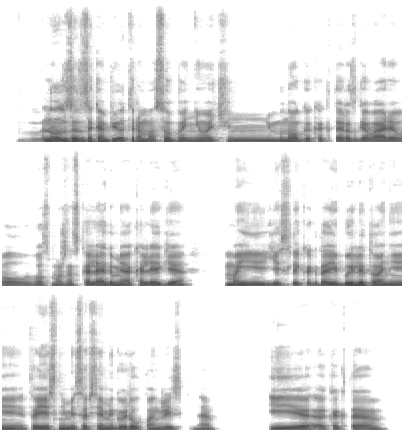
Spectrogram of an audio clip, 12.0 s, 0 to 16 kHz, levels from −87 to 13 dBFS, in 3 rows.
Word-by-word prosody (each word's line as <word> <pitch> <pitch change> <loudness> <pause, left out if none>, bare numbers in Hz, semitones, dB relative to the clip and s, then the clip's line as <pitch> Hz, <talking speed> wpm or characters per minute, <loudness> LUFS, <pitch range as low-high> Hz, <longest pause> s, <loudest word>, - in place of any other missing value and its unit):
з - - -28 0.2
ну, 190 -4 +4
з 150 +2 +4
за 150 +3 +2
компьютером, 155 - +1
особо 130 +3 -1
не 125 +1 -2
очень 130 -1 -2
много 120 +1 -1
как-то 110 0 -3
разговаривал, 110 -2 0
возможно, 110 +2 -5
с 110 - -12
коллегами, 140 - +2
а 115 - +1
коллеги 120 -1 +1 0.3
мои 115 0 +2
если 110 +1 -2
когда 110 +1 -1
и 115 +1 +4
были, 145 +6 +5
то 125 -3 0
они 110 -4 +1
то 125 - -1
я 115 -1 +4
с 115 - -11
ними 120 -3 +1
со 115 +1 -1
всеми 130 +1 -1
говорил 115 0 0
по-английски, 105 -3 -3
да. 110 +3 -7 0.5
И, 120 0 +2
э, 115 - +1
как-то 115 -4 -3
115 Hz, 175 wpm, -23 LUFS, 110-125 Hz, 0.5 s, были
